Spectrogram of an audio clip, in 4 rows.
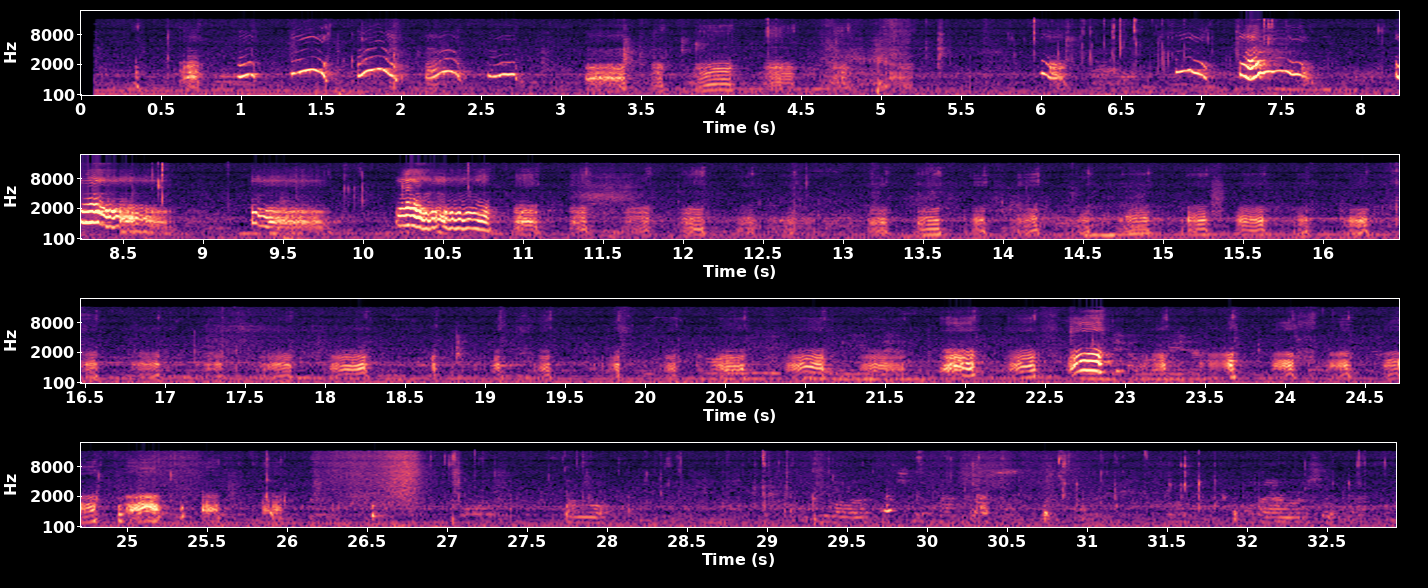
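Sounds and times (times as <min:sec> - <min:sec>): puppies whimpering and squealing: 0:00.4 - 0:05.2, 0:06.0 - 0:26.6.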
